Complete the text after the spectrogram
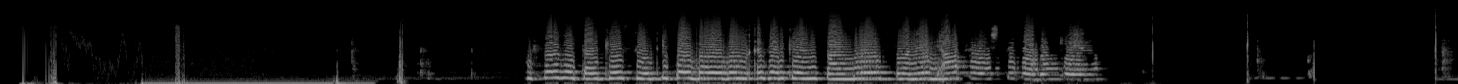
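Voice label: dialect collection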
